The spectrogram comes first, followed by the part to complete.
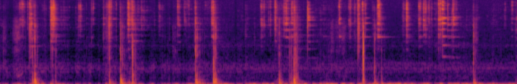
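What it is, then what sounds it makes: Metal wire scalp massager. Fingers grip and flick the thin, springy metal wires of a handheld scalp massager with small bead tips, which lies open and hollow on a checkered tablecloth. The wires clink against each other in a busy run of short, bright, metallic ticks and jingles that die away almost at once, over a soft low rumble.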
